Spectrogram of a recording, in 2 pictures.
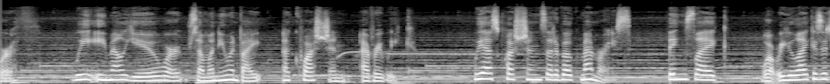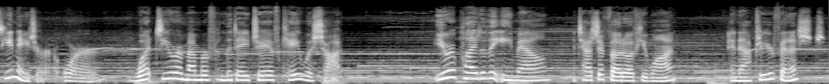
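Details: Adult speaker; typical speech.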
